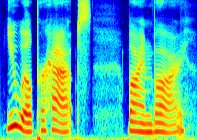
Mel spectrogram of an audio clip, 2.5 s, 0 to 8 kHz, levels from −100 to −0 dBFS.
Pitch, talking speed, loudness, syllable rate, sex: 205 Hz, 120 wpm, -16 LUFS, 3.8 syllables/s, female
